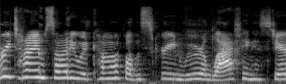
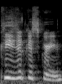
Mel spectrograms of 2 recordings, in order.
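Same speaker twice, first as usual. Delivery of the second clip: very fast, rushed, words run together without gaps; 2 semitones higher than usual. Quoting the translator's line: imitating a rushed translator, very fast. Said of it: "she said it so fast that, like, there was no spaces in between the words".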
